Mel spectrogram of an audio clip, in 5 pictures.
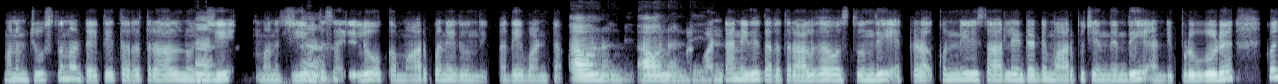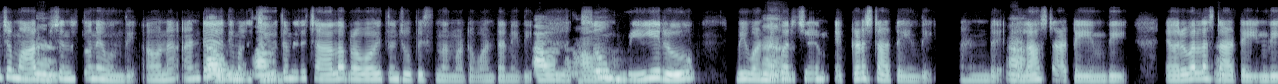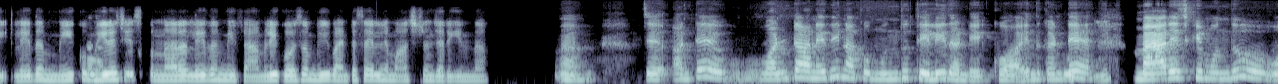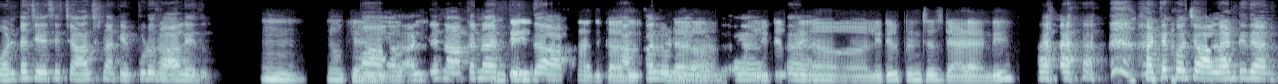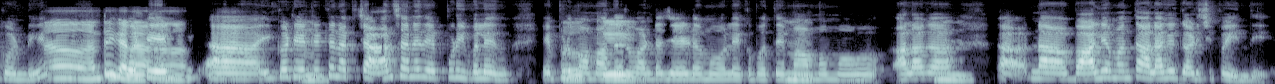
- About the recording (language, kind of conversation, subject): Telugu, podcast, మీ కుటుంబ వంటశైలి మీ జీవితాన్ని ఏ విధంగా ప్రభావితం చేసిందో చెప్పగలరా?
- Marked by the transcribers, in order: other background noise; tapping; in English: "అండ్"; in English: "సో"; in English: "అండ్"; in English: "ఫ్యామిలీ"; in English: "మ్యారేజ్‌కి"; in English: "ఛాన్స్"; in English: "లిటిల్"; in English: "లిటిల్ ప్రిన్సెస్"; laugh; chuckle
